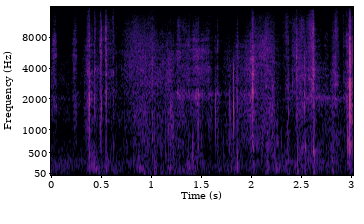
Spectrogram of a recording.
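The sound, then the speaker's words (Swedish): Quiet rustling and crinkling of small numbered paper slips in a folder being stirred and shuffled by hand to draw one for a prize draw, with irregular soft crackles over about three seconds and no talking. “Så att vi har skrivit nummer på små lappar och sedan så finns alla i mappen där.”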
